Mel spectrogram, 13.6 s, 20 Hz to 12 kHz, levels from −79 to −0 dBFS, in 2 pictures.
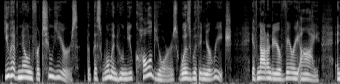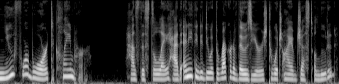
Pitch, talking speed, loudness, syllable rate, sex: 185 Hz, 210 wpm, -20 LUFS, 5.3 syllables/s, female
